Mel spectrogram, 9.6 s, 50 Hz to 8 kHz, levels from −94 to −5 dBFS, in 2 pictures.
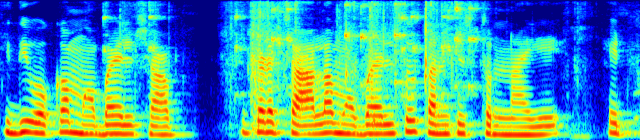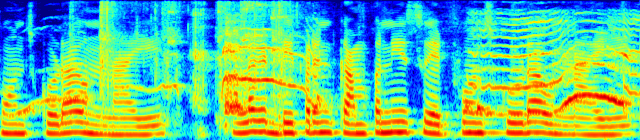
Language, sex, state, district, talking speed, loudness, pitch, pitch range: Telugu, female, Andhra Pradesh, Annamaya, 105 wpm, -18 LUFS, 200 Hz, 185-215 Hz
